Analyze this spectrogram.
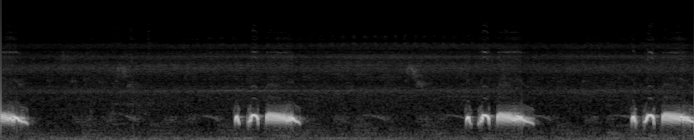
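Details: Spotted dove calling loudly in the 'thổ đồng' style to provoke newly caught doves to call back: the tail of one phrase, then three repeated phrases of quick double notes and long, falling coos, spaced about three seconds apart.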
